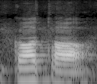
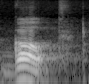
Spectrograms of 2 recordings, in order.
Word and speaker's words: Goto: your generous introduction uh my last name koto is spelled g-o-t-o and when i went to wabash college years and years ago some of my classmates would call me goat or high goat or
